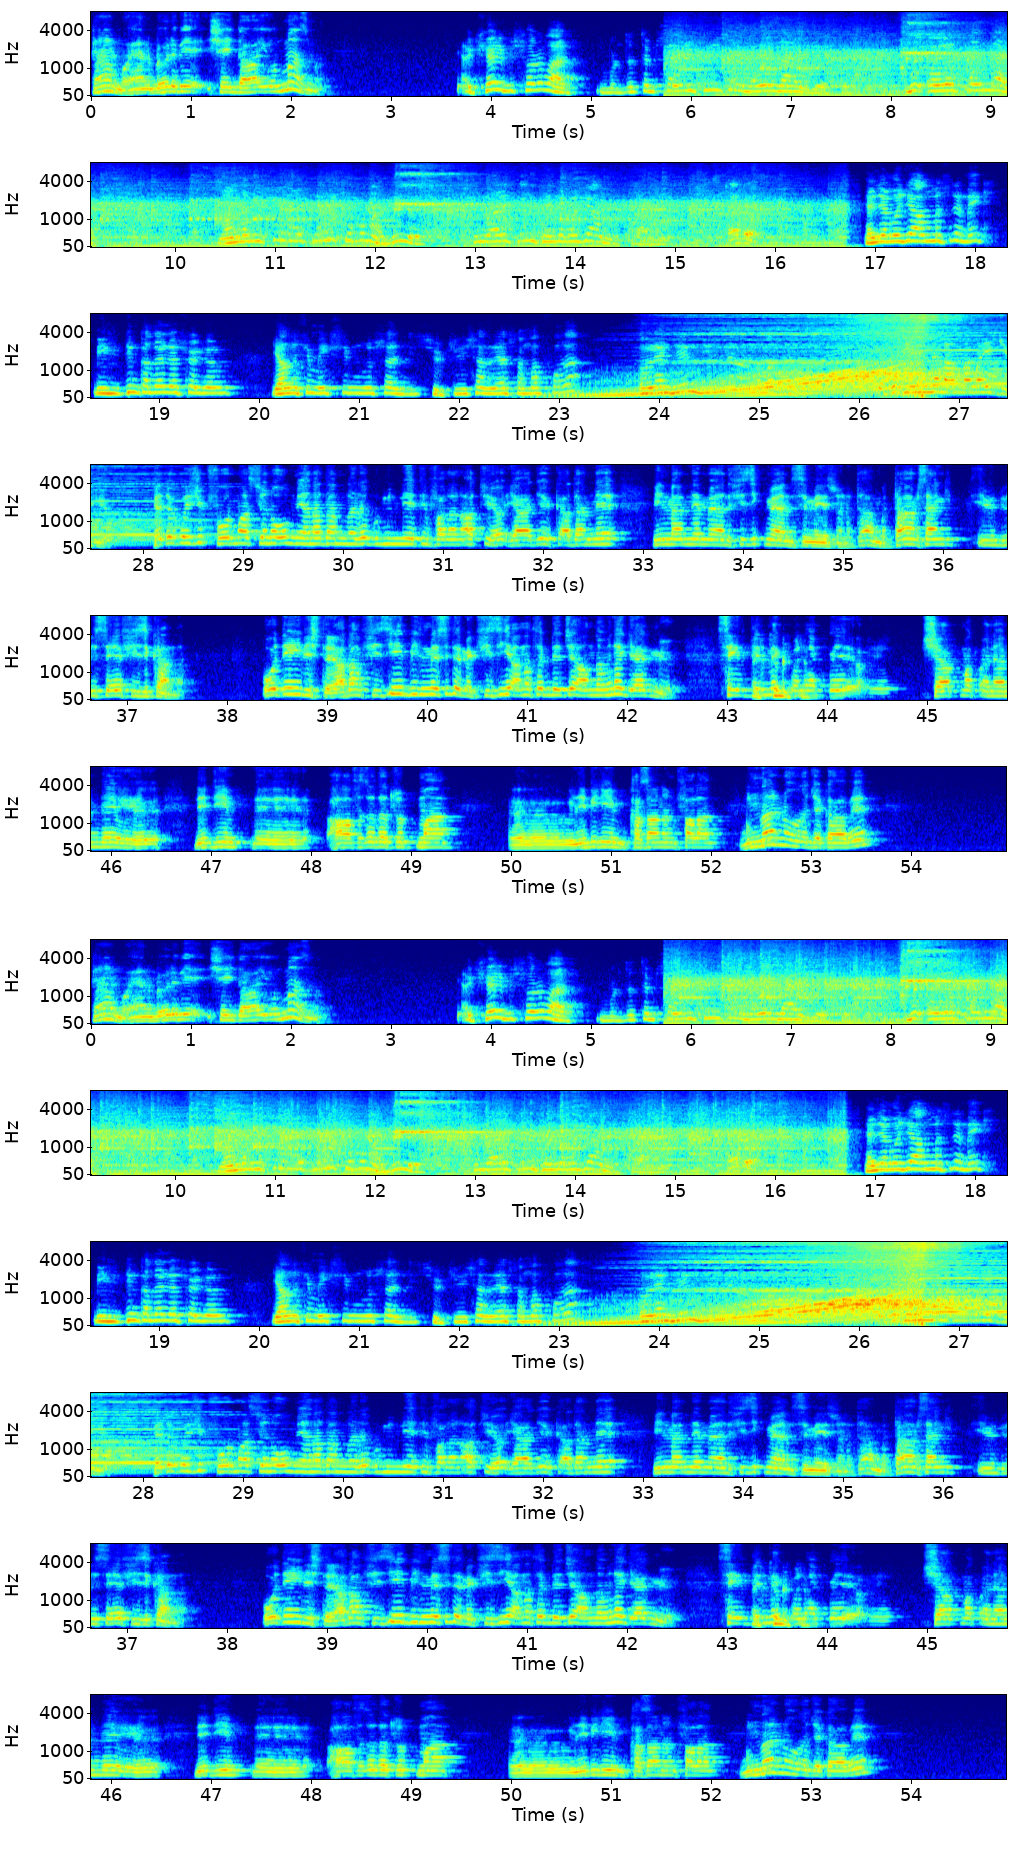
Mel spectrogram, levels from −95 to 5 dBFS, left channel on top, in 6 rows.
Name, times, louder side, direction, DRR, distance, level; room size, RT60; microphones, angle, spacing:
voice 1, 0.0-2.3 15.5-15.9 26.2-27.7 28.1-32.8 33.1-37.6 38.4-42.5 42.9-44.6 45.0-46.5 46.8-49.4 50.0-53.6, left 2 dB, 40° left, 2.0 m, -30 dB
voice 2, 3.7-4.8 5.1-7.6 8.1-9.2 10.4-12.5 13.0-14.9 16.9-19.7 20.1-23.2 23.8-25.5 43.2-43.6, equal, 10° left, 1.5 m, -29 dB
sound 1, 5.7-16.7, right 5 dB, 85° right, 2.0 m, -32 dB
sound 2, 22.6-28.9 29.3-29.6, right 5 dB, 35° right, 0.9 m, -25 dB
26.0 x 9.4 x 5.0 m
head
